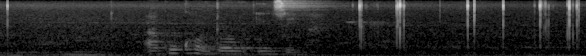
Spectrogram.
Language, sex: Xhosa, female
